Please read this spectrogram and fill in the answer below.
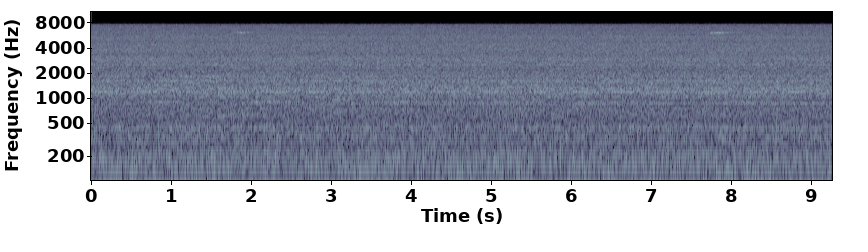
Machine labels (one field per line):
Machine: fan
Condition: abnormal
